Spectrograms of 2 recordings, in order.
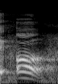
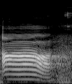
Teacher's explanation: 2 मात्रा काल का समय लगा ना, थोड़ा खींच करके बोलते हैं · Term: दीर्घ स्वर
